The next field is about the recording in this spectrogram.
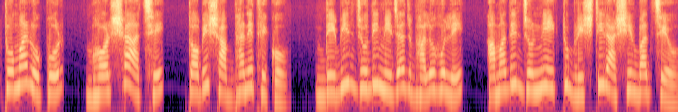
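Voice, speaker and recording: A woman's voice: fairly high pitch, a little slow, a little mellow, dry recording, lightly acted. A woman playing a concerned, supportive village woman in a moral story cartoon.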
